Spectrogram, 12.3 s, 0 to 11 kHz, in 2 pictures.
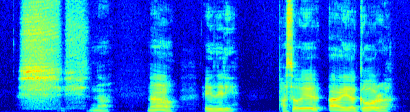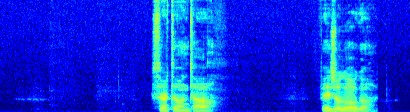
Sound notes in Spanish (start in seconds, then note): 4.4 hablando en portugués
